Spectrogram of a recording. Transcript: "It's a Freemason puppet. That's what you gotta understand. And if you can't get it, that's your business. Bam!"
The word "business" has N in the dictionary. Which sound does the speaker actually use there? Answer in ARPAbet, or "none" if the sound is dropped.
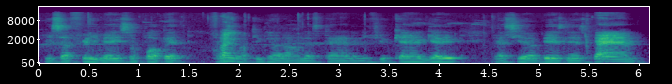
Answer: N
